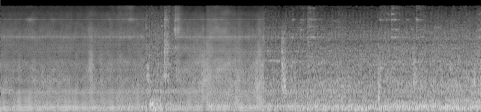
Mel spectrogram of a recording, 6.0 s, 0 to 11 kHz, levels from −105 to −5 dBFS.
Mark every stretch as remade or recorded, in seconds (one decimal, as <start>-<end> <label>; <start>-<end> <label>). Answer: 0.0-1.8 remade; 1.8-2.2 recorded; 2.2-3.3 remade; 3.3-6.0 recorded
